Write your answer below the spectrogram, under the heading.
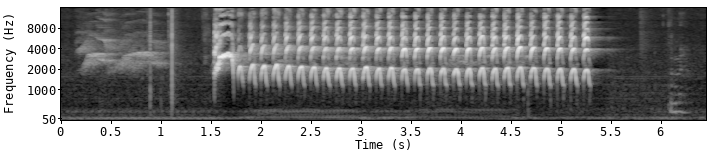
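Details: Pet cockatiel singing indoors while its owner coaxes it to sing again: a fast, even series of about twenty-three sharp chirps, roughly six per second, after a softer whistled note and a low hum.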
